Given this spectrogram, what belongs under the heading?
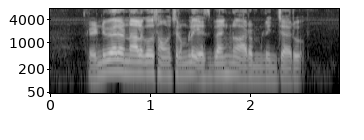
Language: Telugu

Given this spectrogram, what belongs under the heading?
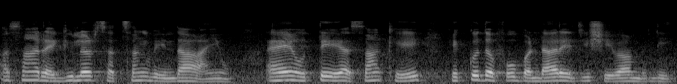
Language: Sindhi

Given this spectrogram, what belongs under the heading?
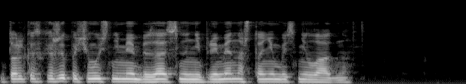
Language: Russian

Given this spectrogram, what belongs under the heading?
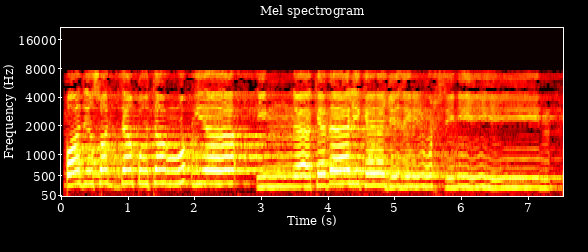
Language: Arabic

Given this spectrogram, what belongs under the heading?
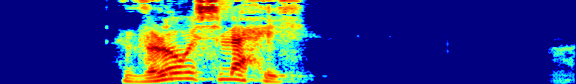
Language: Kabyle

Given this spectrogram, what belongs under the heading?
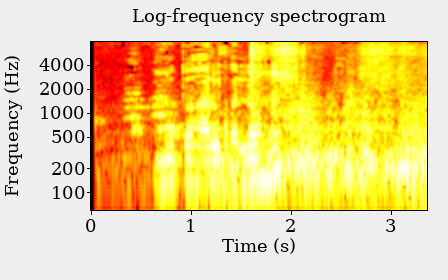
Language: Loarki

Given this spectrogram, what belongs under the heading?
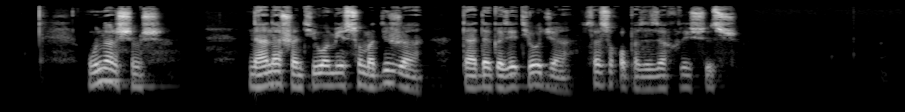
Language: Kabardian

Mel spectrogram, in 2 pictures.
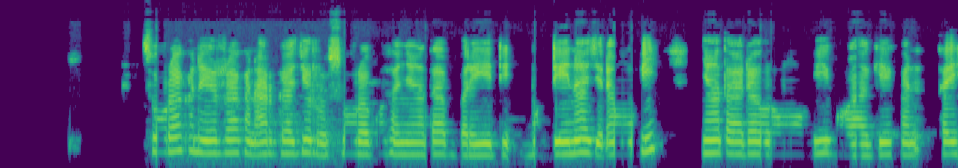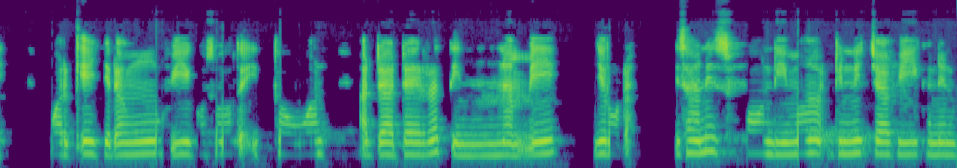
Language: Oromo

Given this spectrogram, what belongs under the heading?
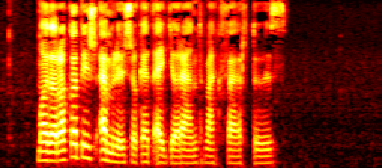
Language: Hungarian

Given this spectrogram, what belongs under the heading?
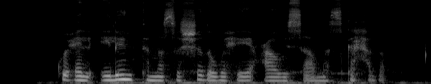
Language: Somali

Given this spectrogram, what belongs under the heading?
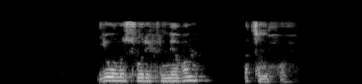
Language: Kabyle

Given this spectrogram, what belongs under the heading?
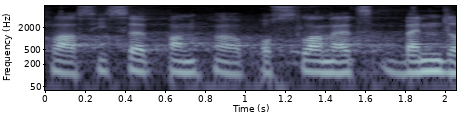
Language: Czech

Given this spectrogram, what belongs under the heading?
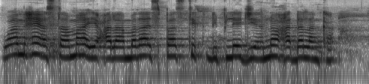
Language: Somali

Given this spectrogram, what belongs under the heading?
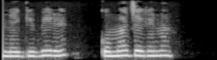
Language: Kalenjin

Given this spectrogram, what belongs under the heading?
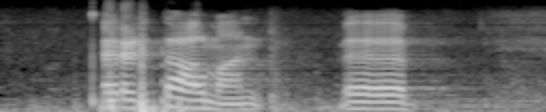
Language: Finnish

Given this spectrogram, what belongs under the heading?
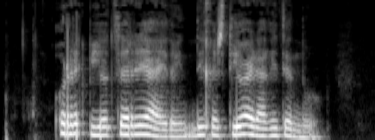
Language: Basque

